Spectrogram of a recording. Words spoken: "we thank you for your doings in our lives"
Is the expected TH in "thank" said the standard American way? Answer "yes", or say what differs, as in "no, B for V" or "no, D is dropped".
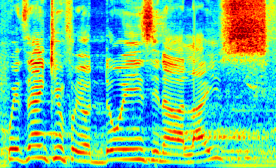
yes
